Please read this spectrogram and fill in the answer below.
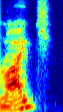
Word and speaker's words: Reich: Vamos a pronunciarla como Reich. Es como lo que hemos dicho que la EI, ¿verdad? Se pronuncia como I, ¿verdad? Y luego esa CH que va a sonar como una sh. Es una especie de SH-CH, ¿verdad? Una combinación de ambas, algo como medio entre ambas.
